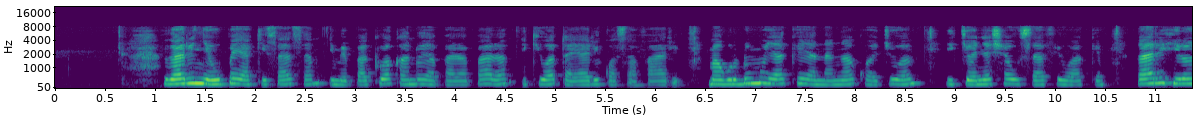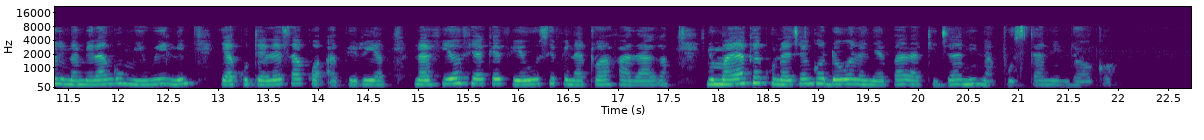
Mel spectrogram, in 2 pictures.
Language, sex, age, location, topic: Swahili, female, 18-24, Nairobi, finance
